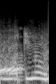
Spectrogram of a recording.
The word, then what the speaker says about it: मोती: सर, मोती का तो मोतियों होगा सर। मोतियों की माला बोलते हैं ना, तो उसमें कोई है तो कोई मोती, सही उच्चारण मोती है, मोती बोलते हैं।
